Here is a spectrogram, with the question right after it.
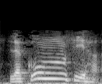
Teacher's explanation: أكل الميم وانتقل للفاء مباشرة، فهذا إذن من الأخطاء.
